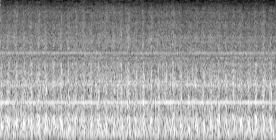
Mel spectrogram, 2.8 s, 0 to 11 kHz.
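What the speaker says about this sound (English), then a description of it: "that will allow us to control the helicopter while we are taxiing on the ground" Steady rotor and turbine roar of a CH-47D Chinook tandem-rotor helicopter in the X-Plane 12 flight simulator, taxiing on the ground; a continuous loud drone with a faint rhythmic blade pulse and a thin high whine, no voices.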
